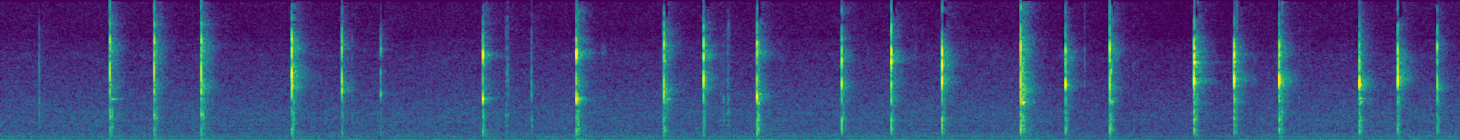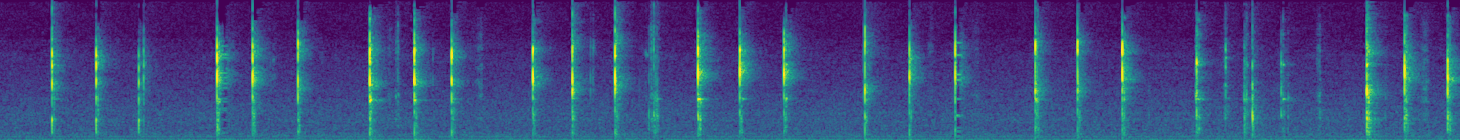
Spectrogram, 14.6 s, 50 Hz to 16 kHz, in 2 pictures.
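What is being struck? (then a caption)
Small clear plastic pots with sequins. Long nails tap quickly on the lids of twelve small clear plastic pots filled with sequins, set in a pink tray, making about fifty sharp, bright clicks that stop almost instantly. A steady low hum and a faint constant tone near 500 Hz sit underneath the taps throughout.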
